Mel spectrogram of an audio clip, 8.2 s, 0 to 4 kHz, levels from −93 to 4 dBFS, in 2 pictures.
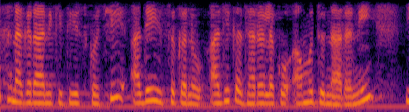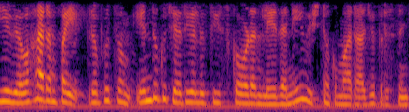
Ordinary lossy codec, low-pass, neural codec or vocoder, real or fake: Opus, 32 kbps; 3.6 kHz; none; real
